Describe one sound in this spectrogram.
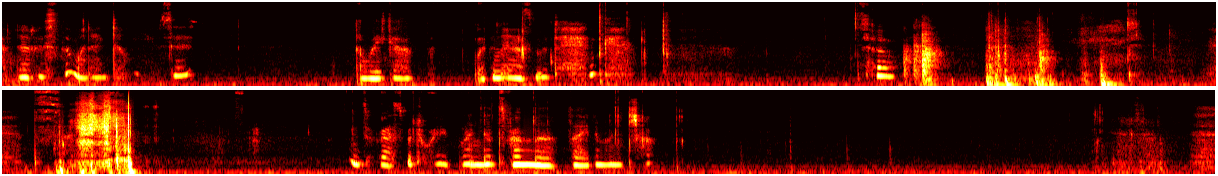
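A young woman talks softly and close up, with pauses.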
